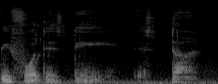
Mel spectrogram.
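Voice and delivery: soft, slow, whispered Slavic accent.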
